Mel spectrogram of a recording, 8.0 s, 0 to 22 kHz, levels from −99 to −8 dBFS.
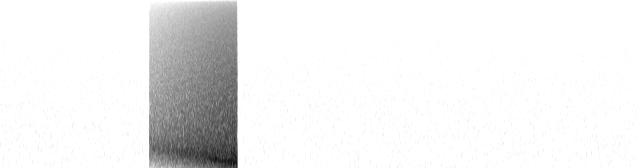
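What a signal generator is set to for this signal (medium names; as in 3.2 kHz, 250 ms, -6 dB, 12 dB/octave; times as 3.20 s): swept filtered noise white, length 1.09 s bandpass, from 520 Hz, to 130 Hz, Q 2.8, linear, gain ramp +35.5 dB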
